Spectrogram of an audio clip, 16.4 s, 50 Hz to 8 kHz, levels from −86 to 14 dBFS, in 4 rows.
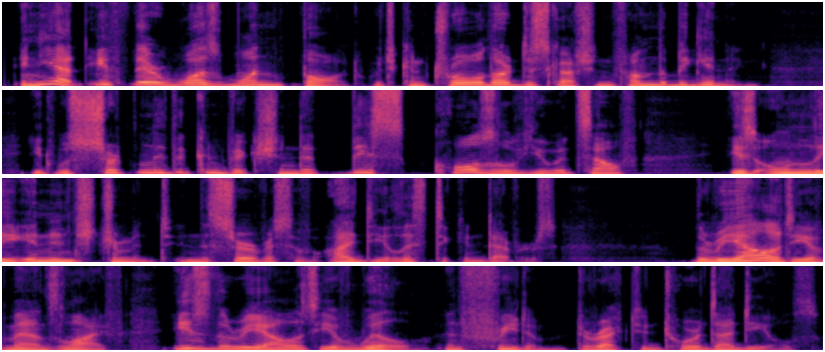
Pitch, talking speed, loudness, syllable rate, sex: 170 Hz, 180 wpm, -19 LUFS, 5.8 syllables/s, male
